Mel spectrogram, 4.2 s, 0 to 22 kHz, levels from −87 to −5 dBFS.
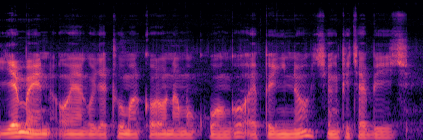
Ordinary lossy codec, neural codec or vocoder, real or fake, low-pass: none; none; real; none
